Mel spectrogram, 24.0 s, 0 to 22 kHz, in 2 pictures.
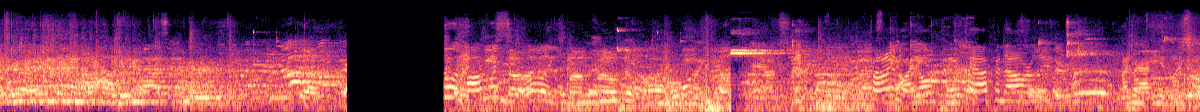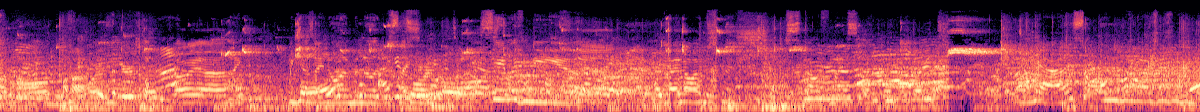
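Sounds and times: people talking and calling out: 0.0 - 3.5, 4.4 - 24.0
shoe squeaks: 7.3 - 8.0, 11.6 - 16.8, 18.6 - 20.2.

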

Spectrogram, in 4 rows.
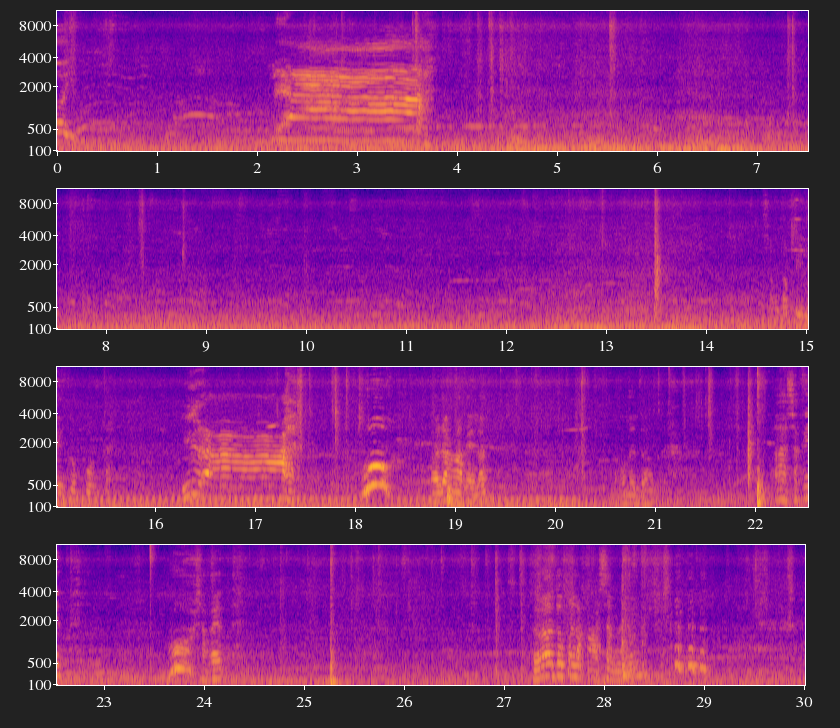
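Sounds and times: loud shout: 1.4 - 3.8, 16.3 - 18.5
man yelling: 2.1 - 3.8, 16.3 - 17.5.

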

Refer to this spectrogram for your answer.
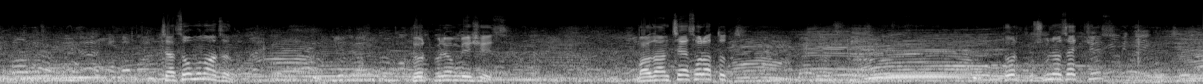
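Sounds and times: cattle mooing: 0.1 - 1.2, 2.5 - 6.2, 7.2 - 12.0.

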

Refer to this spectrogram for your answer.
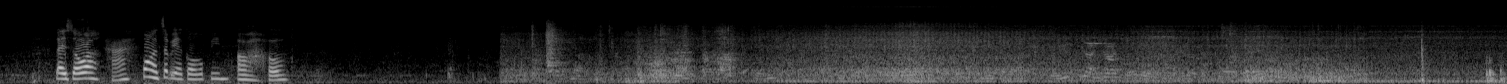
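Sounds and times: vehicle engine running: 5.0 - 15.0.

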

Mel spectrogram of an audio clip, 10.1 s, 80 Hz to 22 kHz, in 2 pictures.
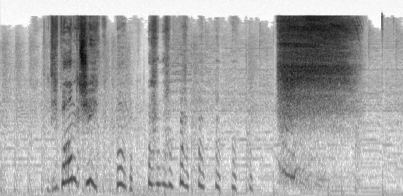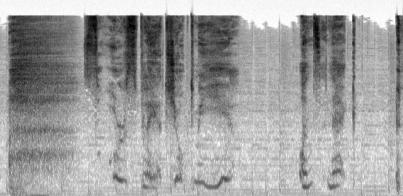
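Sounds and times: quiet background music: 0.0 - 10.0
man exhaling heavily: 5.2 - 6.1.

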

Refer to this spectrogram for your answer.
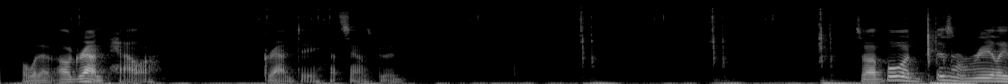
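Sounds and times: computer mouse clicking: 4.7 - 8.5.

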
